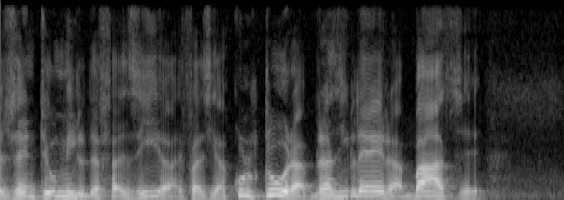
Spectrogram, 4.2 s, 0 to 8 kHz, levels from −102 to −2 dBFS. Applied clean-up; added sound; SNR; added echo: none; none; none; none.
